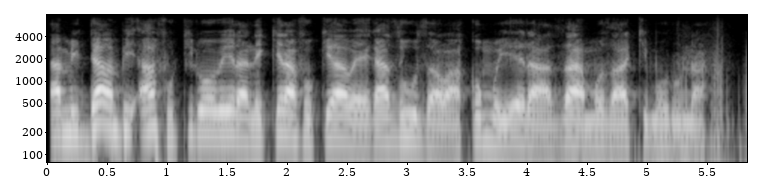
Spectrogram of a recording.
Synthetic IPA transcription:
namidambiʔafutiɾwɔweɾanekeɾafukeawɛɣaðuðawakomojɛɾaðamoðakimoɾuna

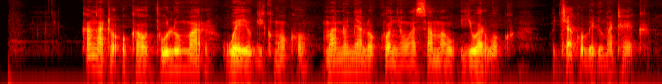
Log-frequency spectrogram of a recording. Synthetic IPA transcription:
kaŋatɔ̰ʔɔkaɔt̪uloma̰rwejoɡikmɔkʰɔ | manɔɲalɔkʰɔɲɔwasamajʊwarwɔ̰k | ɔt͡ʃa̰kobedomatʰɛ̰k

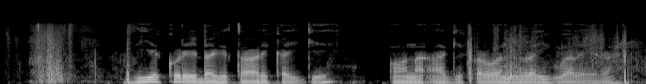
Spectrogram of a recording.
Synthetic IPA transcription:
ðiekoɾeːdaɣetaɾekaiɡe | ɔnaʔaɡekʰaɾwanoɾaiɣuaβɛːɣa

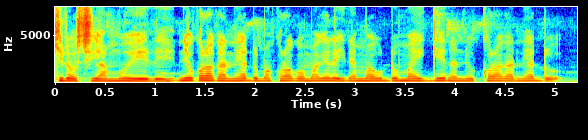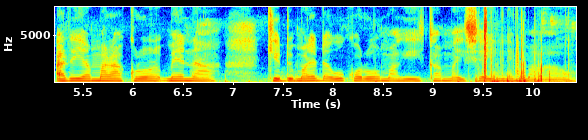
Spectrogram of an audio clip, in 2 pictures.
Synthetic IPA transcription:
kiɾɔʃiamoeɾeneokɔɾaɣaneadomakɔɾaɣɔmaɣeɾɛiɾɛmaodomaiɡenaneokɔɾaɣaneadoaɾejamaɾakoɾɔmɛnakeːdomaɾɛdaɣokɔɾɔmaɣekamaiʃainemaɔ

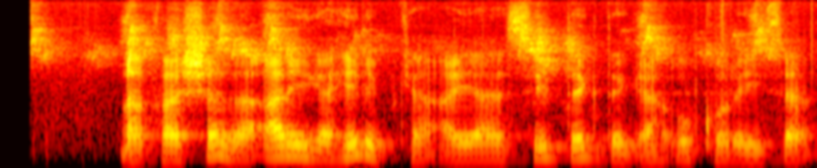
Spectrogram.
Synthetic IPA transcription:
ɖɑqɑʃɐðɐ̰ʔɐɾɪɣɐɦɪlɪbkʰɐ̰ʔɐ̰jaːsɪd̪ɛɡd̪ɐɡɐɦʊkʰɔɾɛjsɐ

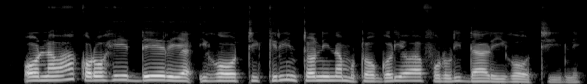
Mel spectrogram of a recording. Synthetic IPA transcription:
onawakoɾoɦedeɾejaʔiɣotikiɾintoninamutoɡoljawafuɾulidaleiɣotʰḭne

